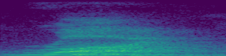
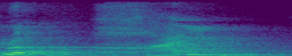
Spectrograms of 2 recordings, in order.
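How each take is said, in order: First: The word is said without any H sound. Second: The word is said with an H sound. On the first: The speaker calls it right. "The H is a silent H" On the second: The speaker calls it wrong. "We do not say"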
